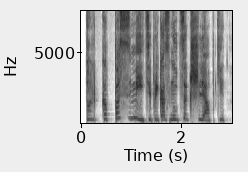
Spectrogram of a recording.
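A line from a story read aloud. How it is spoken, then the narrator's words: Exclaimed. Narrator (Russian): воскликнула Скарлетт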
